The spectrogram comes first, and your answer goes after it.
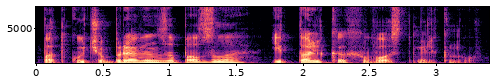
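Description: A storyteller reading a children's verse tale aloud in a rhythmic, expressive way. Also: medium pitch, unhurried, creaky, dry recording, clean studio sound.

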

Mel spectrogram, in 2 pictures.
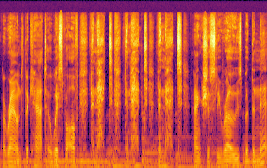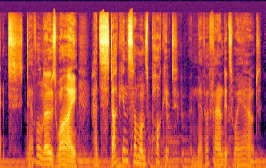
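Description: A man reading a story aloud as a podcast narrator, in a measured, expressive delivery. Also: medium pitch, music in the background. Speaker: podcast narrator reading a translated novel excerpt.

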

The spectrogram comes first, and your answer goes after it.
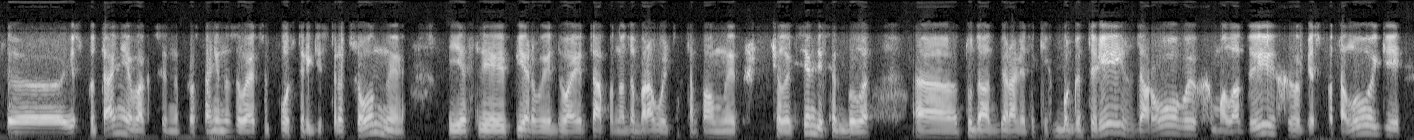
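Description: A man's voice: lowish voice, dry recording. A man talking casually as a radio interview guest, a correspondent who hesitates and stammers with a wry touch over a remote call. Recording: dull, band-limited remote radio link.

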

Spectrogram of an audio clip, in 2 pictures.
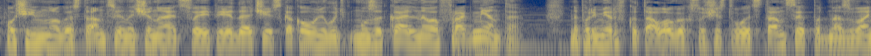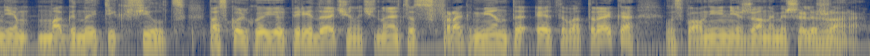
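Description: A man narrates an informal explainer as its presenter. He sounds conversational and explanatory, in a medium-pitched voice. Music plays faintly behind him. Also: quick pace.

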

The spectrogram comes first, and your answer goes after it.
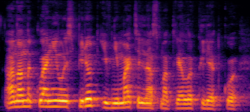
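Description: An audiobook narrator reading a literary story in a measured, expressive way. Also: medium pitch, dull audio.

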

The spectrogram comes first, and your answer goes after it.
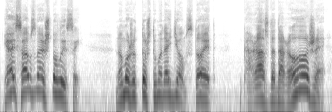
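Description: A greedy old bandit squabbles in a strained, raised voice, as a man reads him. The sound is close and dry, with no room around it. The pace stays slow. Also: on the high side, expressive, a bit bright, no room sound, voice pushed up. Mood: greedy, quarrelsome. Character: elderly male bandit, greedy and quarrelsome.

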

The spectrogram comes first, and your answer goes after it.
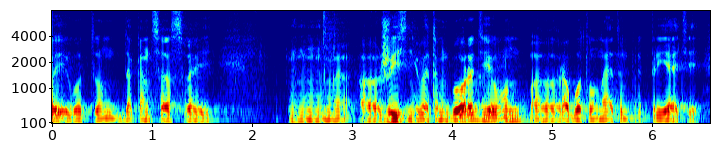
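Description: A man in his sixties, from Azerbaijan, recalls his past as an interview guest with a deep, mellow voice. He speaks in a measured, reflective way, pausing often to choose his words. His voice rings with a long reverb, as if in a large hall. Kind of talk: reflective personal storytelling.

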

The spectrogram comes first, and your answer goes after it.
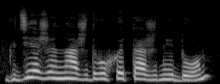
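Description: A woman voicing a greedy, scheming old fisherwoman who pleads and wheedles in a high voice, reading a storybook tale. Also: a little slow, dry recording. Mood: insistent.

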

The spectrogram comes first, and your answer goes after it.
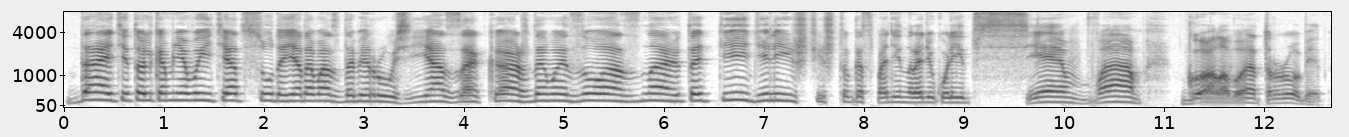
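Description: Squealing panicky pygmy crook, high and frantic. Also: male voice, fairly even intonation, slow, clear, resonant tone. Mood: frantic, shrieking. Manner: screeching, desperate shouting. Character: shrill greedy male pygmy traitor, panicky.

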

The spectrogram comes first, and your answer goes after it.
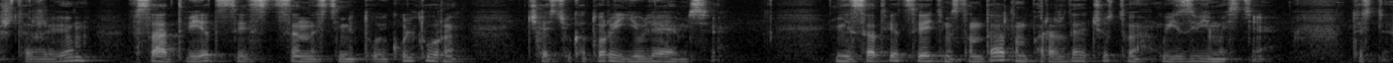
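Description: A man hosting a solo psychology talk, speaking in a measured, thoughtful way with frequent hesitations and self-corrections. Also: medium pitch, darkish tone, slight background noise. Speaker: psychology channel host.

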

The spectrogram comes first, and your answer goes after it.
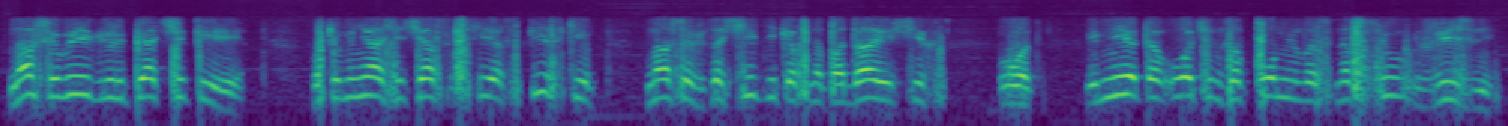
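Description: An older man calling in to a live radio show over a landline phone, speaking haltingly as he reads from his old notes. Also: high voice. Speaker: caller. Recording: tinny phone line with faint hiss.

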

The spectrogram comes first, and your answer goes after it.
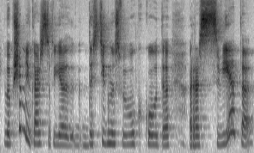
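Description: Woman, 20s, podcast guest, casual chat, relaxed, candid, slightly high pitch. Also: fast. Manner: relaxed, candid, laughs easily.

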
